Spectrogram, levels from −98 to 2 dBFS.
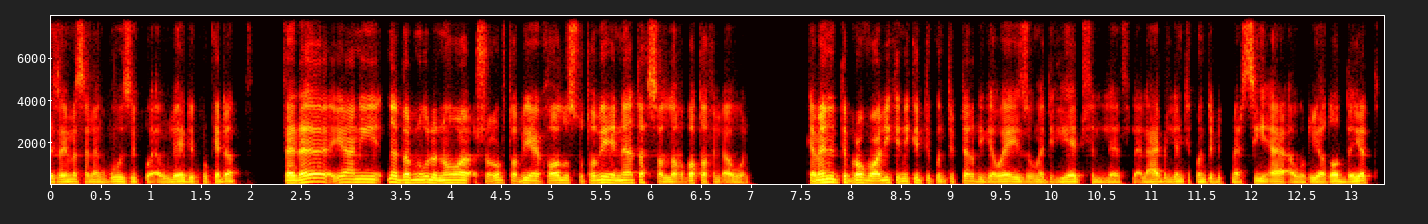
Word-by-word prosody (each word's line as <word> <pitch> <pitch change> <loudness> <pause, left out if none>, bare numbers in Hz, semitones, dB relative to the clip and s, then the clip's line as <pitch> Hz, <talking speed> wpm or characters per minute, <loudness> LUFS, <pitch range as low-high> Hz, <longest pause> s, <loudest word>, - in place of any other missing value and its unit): زي 95 +1 0
مثلًا 95 -2 -3
جوزِك 90 +2 -4
وأولادِك 95 +2 -1
وكده، - - -2 0.4
فده 170 +10 +7
يعني 145 -1 0
نقدر 130 -4 +4
نقول 135 0 +2
إن 115 -1 +3
هو 125 0 +3
شعور 125 - -4
طبيعي 115 -2 -2
خالص، 115 +2 0
وطبيعي 115 +6 +1
إنّها 120 +1 +2
تحصل 125 -7 -3
لخبطة - - 0
في - - -13
الأول. 75 -4 -4 0.6
كمان 140 - +6
أنتِ 150 -2 +2
برافو 115 -4 +5
عليكِ 120 +4 +1
إنّك 100 -1 -3
أنتِ - - -4
كنتِ - - -9
بتاخدي 100 -2 -4
جوايز 90 +1 0
وميداليات 85 +2 -2
في - - -11
ال 80 -1 -6
في - - -21
الألعاب 90 +3 -2
اللي 85 +3 -5
أنتِ 95 - -6
كنتِ 90 -1 -5
بتمارسيها 95 +3 -3
أو 80 0 -4
الرياضات 85 +3 +1
دِيَّة، 100 +6 +1
95 Hz, 185 wpm, -24 LUFS, 90-120 Hz, 0.6 s, فده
